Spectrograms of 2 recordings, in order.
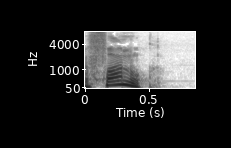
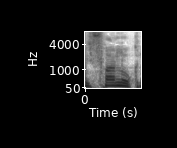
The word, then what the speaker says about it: Fanuc: Японская компания Fanuc, оказывается, с ударением на второй слог надо произносить, я ее всю жизнь Fanuc называл она строит инжиниринговый центр в Сколково.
